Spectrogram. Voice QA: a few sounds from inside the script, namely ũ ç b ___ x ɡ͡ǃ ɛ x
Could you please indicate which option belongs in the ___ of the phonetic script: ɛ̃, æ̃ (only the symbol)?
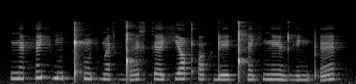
æ̃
